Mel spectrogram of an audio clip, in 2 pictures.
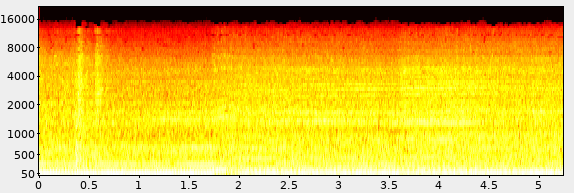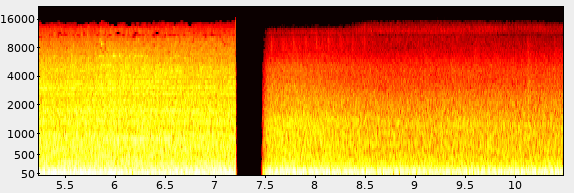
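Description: Bobcat MT100 mini track loader's engine running steadily as the machine drives on concrete, its note shifting lower about two seconds in. The sound cuts out abruptly about seven seconds in, and a lower, steady engine hum follows.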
